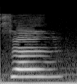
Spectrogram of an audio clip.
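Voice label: "sen", Chinese pinyin, first tone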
